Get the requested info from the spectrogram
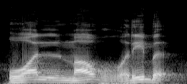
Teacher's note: غین کو موٹا ادا کرنا ہے، ٹھیک ہے، لیکن غین کو ہلانا نہیں ہے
